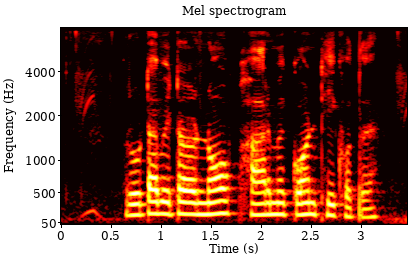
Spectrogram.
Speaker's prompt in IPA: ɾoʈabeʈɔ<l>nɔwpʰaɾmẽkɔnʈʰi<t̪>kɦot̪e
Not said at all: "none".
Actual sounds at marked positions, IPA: ɾ, none

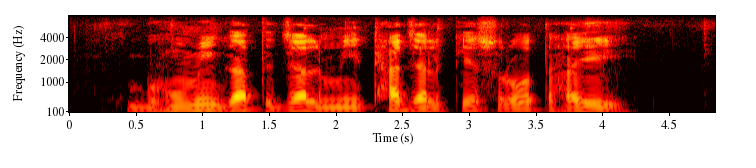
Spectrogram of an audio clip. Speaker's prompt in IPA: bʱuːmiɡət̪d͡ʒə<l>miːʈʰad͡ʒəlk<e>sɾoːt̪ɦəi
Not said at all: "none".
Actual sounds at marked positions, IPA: l, e

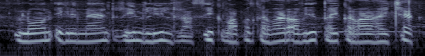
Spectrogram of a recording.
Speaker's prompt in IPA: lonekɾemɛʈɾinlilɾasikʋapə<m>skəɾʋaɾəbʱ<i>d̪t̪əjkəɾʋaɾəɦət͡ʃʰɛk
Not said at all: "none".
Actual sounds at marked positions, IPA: none, i

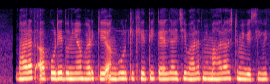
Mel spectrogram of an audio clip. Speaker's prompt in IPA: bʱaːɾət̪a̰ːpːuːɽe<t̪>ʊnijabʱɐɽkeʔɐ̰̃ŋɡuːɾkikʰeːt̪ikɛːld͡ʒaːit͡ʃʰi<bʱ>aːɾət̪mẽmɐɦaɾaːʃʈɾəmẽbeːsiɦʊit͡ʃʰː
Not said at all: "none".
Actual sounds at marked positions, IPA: d̪, bʱ

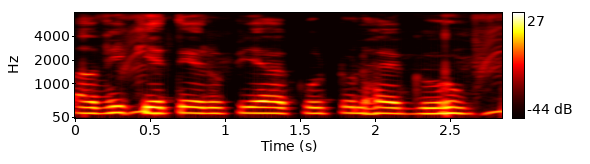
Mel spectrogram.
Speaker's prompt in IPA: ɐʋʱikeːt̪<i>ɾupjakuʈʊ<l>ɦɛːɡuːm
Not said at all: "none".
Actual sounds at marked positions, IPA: e, l

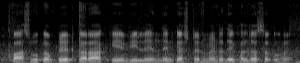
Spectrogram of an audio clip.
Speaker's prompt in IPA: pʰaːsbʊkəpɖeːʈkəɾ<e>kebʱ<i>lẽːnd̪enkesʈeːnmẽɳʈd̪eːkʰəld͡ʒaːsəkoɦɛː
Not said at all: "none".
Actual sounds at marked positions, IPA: a, i

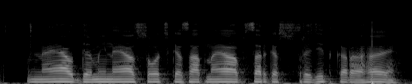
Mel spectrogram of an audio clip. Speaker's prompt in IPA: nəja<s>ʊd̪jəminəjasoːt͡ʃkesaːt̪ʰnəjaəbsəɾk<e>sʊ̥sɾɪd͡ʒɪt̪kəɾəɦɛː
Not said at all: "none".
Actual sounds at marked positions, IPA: none, e

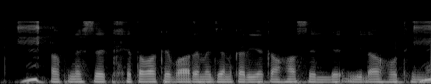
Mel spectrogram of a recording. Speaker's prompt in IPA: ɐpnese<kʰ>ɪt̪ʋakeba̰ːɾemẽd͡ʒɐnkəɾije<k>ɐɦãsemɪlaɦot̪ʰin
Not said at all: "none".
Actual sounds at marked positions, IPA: kʰ, k

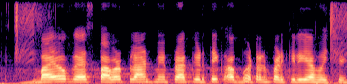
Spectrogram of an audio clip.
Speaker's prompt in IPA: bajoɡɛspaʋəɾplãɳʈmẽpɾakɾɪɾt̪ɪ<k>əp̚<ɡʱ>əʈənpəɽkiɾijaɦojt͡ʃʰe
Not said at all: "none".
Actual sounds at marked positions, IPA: k, ɡʱ

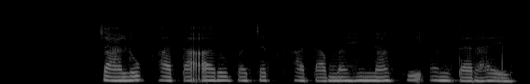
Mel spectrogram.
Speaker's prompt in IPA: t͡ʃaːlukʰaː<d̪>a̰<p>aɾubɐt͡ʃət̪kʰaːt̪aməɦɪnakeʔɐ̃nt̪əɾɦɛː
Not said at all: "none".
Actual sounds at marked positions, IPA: t̪, ʔ

